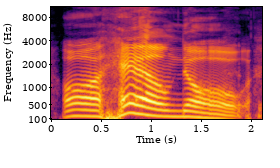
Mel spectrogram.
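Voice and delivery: loud, high, slow gangster scoff; drawn-out street-tough refusal. Retold or imitated. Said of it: "using gangster, gangster language".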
